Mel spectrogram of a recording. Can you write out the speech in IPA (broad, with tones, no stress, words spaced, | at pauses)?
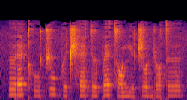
ɘ˥˧ɾɛ˥kʰu˩˧ t͡ʃu˥˧bɘ˧˩ t͡ʃʰɛ˧tø˧˩pɛ˥t͡sɔ˩˧ mʲø˩˧t͡ʃɤ˥˧bʲɔ˩˧ tɘ˥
